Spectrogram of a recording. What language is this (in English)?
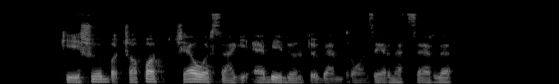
Hungarian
